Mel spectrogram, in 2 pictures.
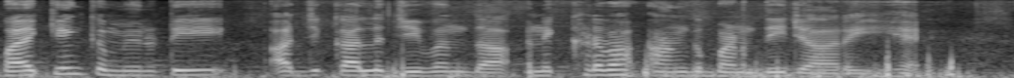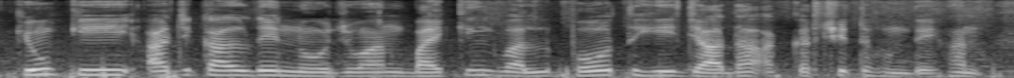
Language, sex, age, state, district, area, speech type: Punjabi, male, 18-30, Punjab, Ludhiana, urban, spontaneous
